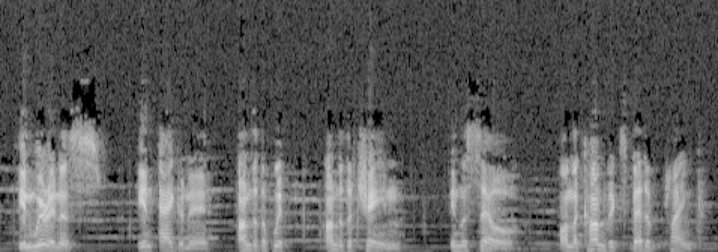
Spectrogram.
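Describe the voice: Faint music plays in the background. A man speaks over it at a fairly slow pace.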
